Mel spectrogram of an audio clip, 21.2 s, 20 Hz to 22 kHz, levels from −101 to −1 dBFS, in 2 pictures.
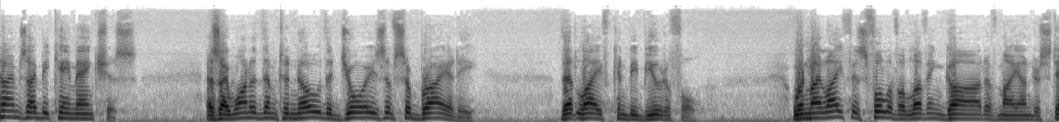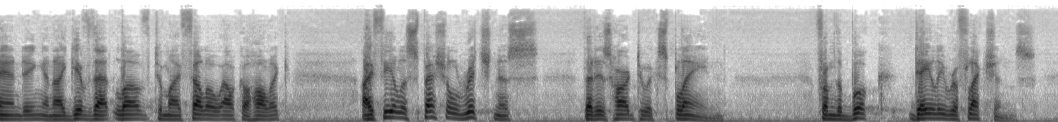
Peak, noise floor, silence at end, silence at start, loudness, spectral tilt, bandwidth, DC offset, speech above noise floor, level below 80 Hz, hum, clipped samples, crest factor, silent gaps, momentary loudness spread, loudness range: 0 dBFS; -45 dBFS; 0.3 s; 0 s; -16 LUFS; -6.5 dB/octave; 16 kHz; under 0.1%; 29 dB; -48 dBFS; none; under 0.1%; 16 dB; none; 15 LU; 3 LU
